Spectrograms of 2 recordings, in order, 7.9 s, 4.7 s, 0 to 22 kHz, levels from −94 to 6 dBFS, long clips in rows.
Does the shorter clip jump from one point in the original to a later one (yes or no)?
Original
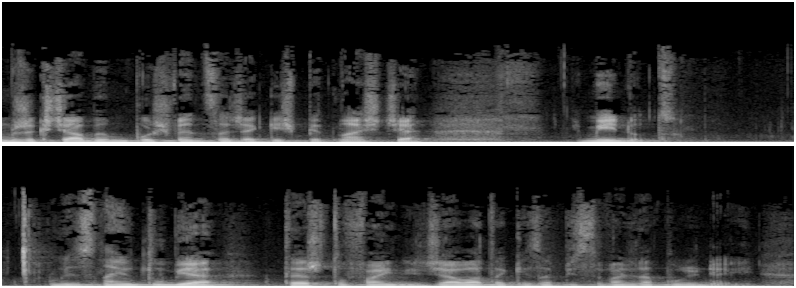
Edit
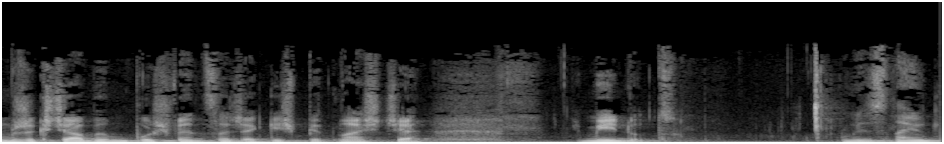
no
